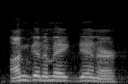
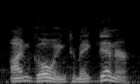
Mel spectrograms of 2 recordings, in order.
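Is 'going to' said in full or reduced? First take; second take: reduced; full. First: 'Going to' is reduced to 'gonna'. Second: 'Going to' is pronounced in full. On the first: The speaker calls it wrong. "saying gonna instead of going to" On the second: The speaker calls it right. "instead of"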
